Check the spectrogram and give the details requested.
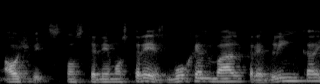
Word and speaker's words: Auschwitz: En alemán, creo que la pronunciación así, ¿no? Auschwitz.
